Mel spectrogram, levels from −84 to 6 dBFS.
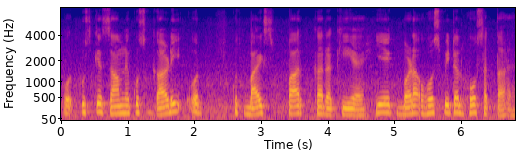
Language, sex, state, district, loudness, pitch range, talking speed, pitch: Hindi, male, Rajasthan, Bikaner, -14 LUFS, 130-160 Hz, 165 wpm, 145 Hz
